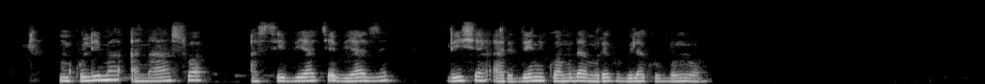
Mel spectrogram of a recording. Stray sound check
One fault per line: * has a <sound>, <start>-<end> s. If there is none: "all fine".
all fine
